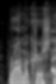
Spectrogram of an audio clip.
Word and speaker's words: Ramakrishnan: You got it almost right. Ramakrishnan. I know it's got a few syllables in it, so okay.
